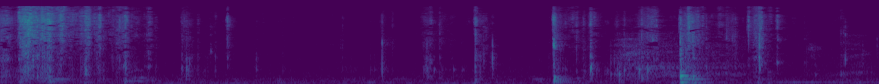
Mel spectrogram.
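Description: Clear plastic packaging crinkling and tearing as a nail-art brush is pulled out of its sleeve, loudest in the first second, followed by scattered light clicks and rustles of handling.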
